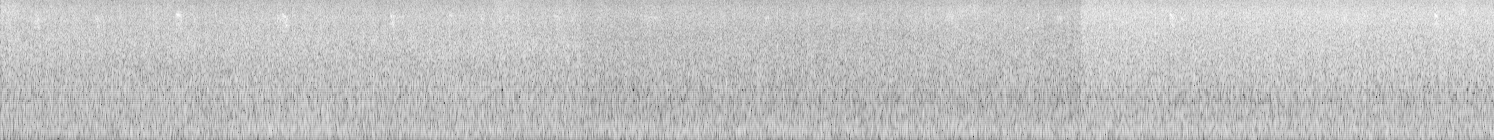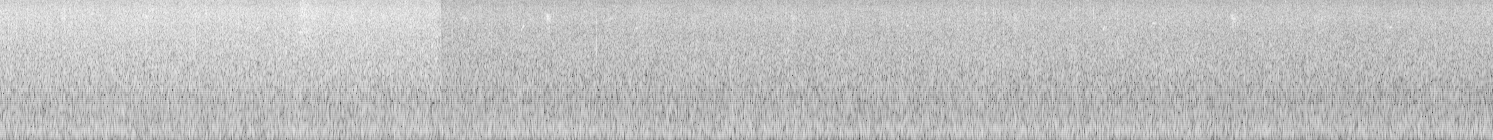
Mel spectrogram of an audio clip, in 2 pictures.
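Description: Heavy rain falling on a tent shelter and the ground around it: a steady, loud hiss that changes abruptly in tone a few times, brighter through the middle third.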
